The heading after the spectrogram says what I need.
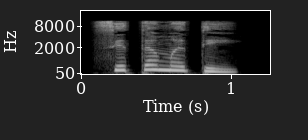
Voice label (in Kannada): "ಸಿತಮತಿ", Kannada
